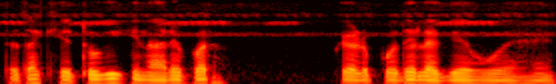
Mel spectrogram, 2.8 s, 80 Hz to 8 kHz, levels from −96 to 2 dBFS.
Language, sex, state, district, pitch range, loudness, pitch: Hindi, male, Bihar, Supaul, 95-105 Hz, -39 LUFS, 100 Hz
